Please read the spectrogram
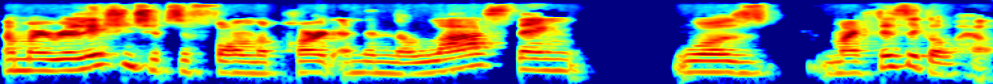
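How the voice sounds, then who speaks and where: Speaking at a moderate pace with a Northern Irish accent, a woman talks at a medium pitch with ordinary pitch variation. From Northern Ireland. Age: 30s. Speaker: life coach. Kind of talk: masterclass talk to audience.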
